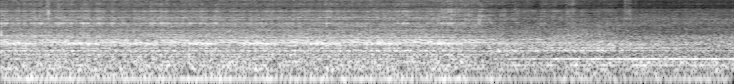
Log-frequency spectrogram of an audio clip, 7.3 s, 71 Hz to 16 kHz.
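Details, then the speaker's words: Whirlpool ACM052XH1 5000 BTU window air conditioner, LG rotary compressor kicking on in cool mode; steady low hum with rough buzzy drone, compressor starting to make noise, noisy compressor. "Oh, and there's that LG rotary. Starting to make noise."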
